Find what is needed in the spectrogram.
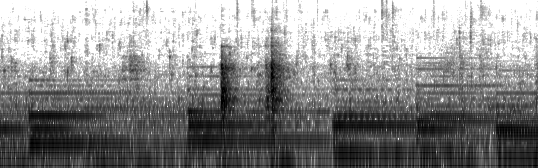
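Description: Background music of held notes changing about every second, with two sharp clicks near the middle.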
